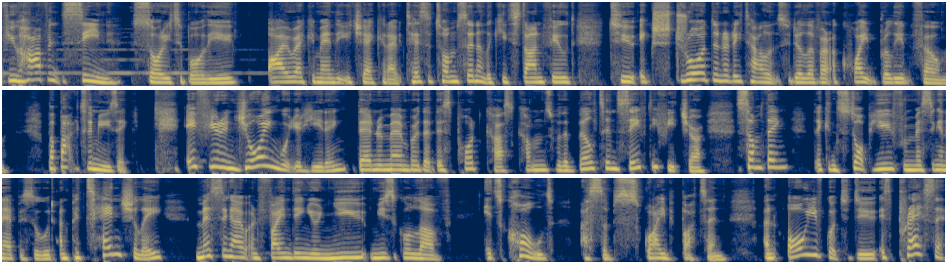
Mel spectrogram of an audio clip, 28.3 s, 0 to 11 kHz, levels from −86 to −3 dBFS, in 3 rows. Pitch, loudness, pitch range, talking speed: 180 Hz, -21 LUFS, 165-220 Hz, 180 wpm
